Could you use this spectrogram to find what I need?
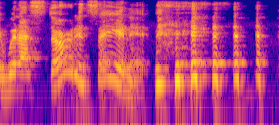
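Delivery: playful Southern drawl, high swoops with laughter; Southern accent. Pretend. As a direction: lay on a Southern US accent, stretched and amused. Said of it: "so there's my Southern accent".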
